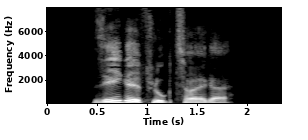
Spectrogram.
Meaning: nominative/accusative/genitive plural of Segelflugzeug
- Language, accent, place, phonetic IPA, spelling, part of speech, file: German, Germany, Berlin, [ˈzeːɡl̩ˌfluːkt͡sɔɪ̯ɡə], Segelflugzeuge, noun, De-Segelflugzeuge.ogg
